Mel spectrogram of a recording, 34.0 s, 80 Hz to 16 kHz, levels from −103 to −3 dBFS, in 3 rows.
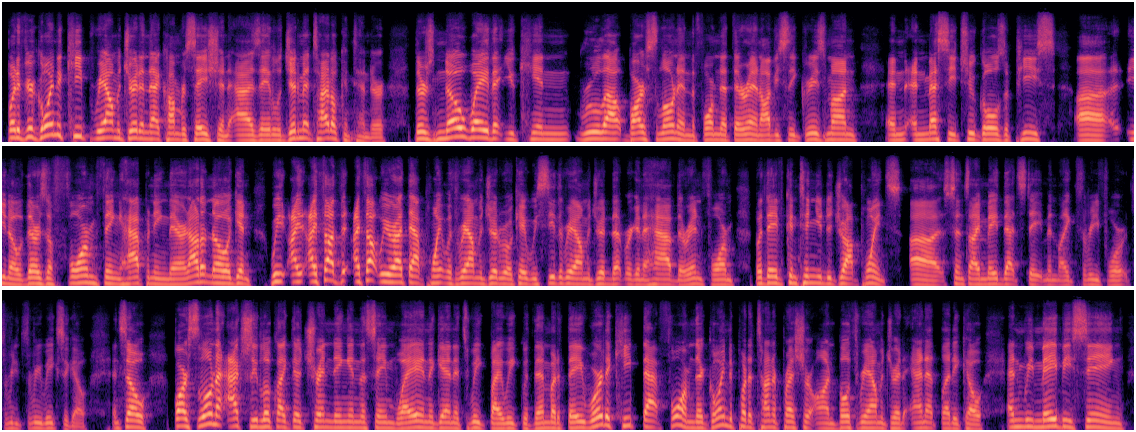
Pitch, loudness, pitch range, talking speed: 150 Hz, -26 LUFS, 135-170 Hz, 265 wpm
